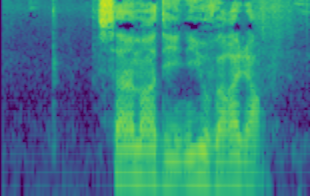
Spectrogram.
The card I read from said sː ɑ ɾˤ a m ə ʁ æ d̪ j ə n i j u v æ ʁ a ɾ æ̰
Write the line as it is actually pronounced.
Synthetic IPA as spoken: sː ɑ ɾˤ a m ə ʁ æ d̪ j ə n i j u v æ ʁ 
